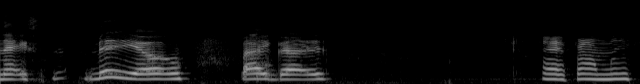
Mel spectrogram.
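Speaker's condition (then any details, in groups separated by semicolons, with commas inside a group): ALS; affects hands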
